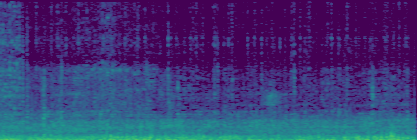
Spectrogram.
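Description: Wind buffeting the microphone of a camera moving along a street: a steady, low rumbling noise.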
